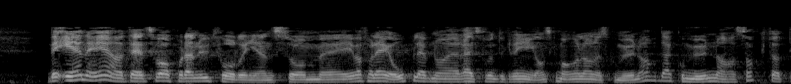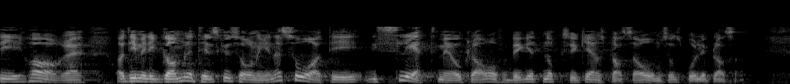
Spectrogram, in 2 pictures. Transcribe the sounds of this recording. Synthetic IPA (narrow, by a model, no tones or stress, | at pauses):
d̪ɛʔeːnəæɾɑt̪̚d̪ɛɾɛt̪sʋɑːʁpʰɔd̪ɛnʉːt̪fɔɾd̪ɾɪŋənsɔmɪʋæt̪fɑlæɡʊpːlɛvd̪nɔɾjæɑɾæɪst̪ɾʉnt̪̬ɔmkʰɾɪŋːɪɡɑnskəmɑŋːəlɑnːəskʰʊmʉːnəɾd̪æɾkʰʊmʉːnənəhɑsɑkt̪ɑt̪̚d̪ɪɦɑɾ | ʔɑt̪̚d̪ɪmɛd̪ɪɡɑmlət̪ʰɪlskʉːd̪sɔɾd̪nɪŋənəsoːɑt̪̚d̪ɪd̪ɪsleːt̪mɛɔkʰlɑːɾəɔfoːbʏɡət̪nɔkːsyːkəjɛspʰlɑsːəɾɔʊmsɔɾɡsbuːlɪəpʰlɑ̰sːəɾ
